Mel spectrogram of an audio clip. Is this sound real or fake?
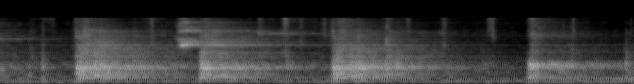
fake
